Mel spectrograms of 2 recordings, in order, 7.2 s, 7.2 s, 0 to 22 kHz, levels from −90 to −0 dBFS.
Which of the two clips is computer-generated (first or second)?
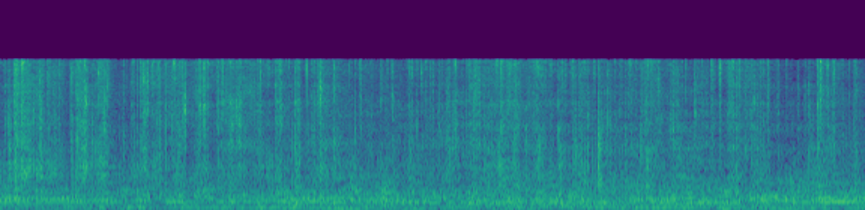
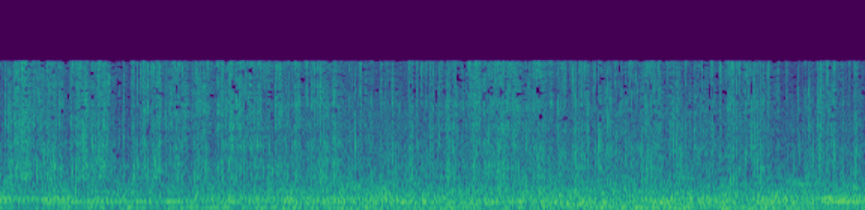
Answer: first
